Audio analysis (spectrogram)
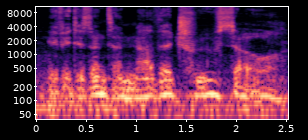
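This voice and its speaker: A man puts on a character voice. He talks at a fairly slow pace over loud background noise. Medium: machinima. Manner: gruff.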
